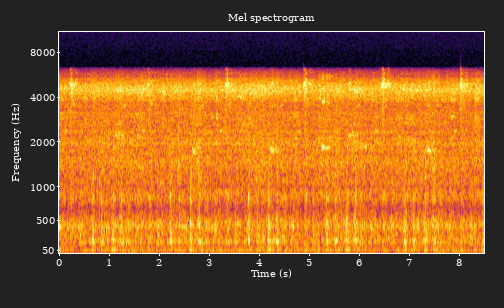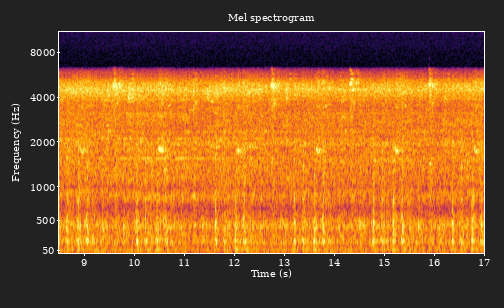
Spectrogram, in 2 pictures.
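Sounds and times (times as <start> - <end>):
train cars rumbling on rails: 0.0 - 17.0
wheels clicking over rail joints: 0.1 - 17.0.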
